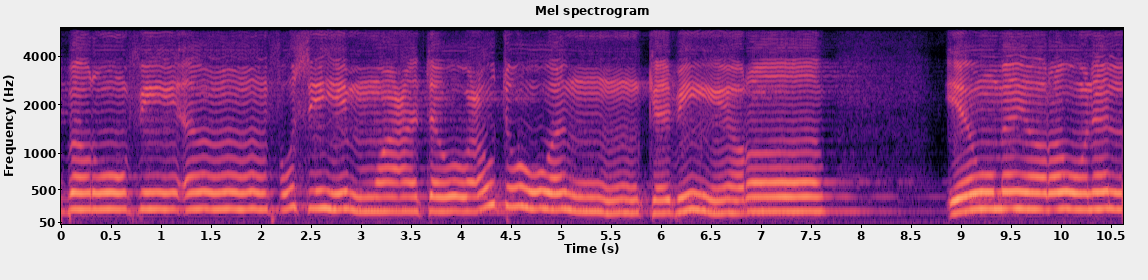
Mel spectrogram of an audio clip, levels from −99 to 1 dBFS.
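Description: A gritty, metallic edge rides on the sound from start to finish, with the brightness stopping abruptly near 6 kHz. This is aliasing: the audio was brought down to what sounds like a 12 kHz rate without filtering, so content above 6 kHz folds back as false tones roughly 30 dB below the signal.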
